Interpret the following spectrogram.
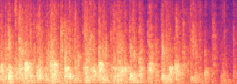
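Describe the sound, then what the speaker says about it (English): Applause at a mayor's press conference, a small group clapping in a brisk, uneven rhythm, close and steady throughout with no talking over it. "Let's have a round of applause"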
